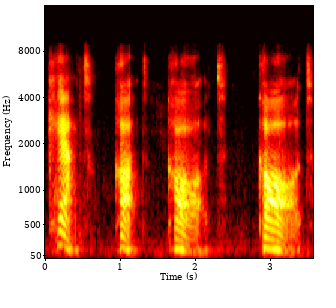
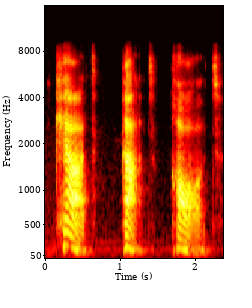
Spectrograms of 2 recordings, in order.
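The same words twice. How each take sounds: First: "Cat, cat, cart" with the long A in "cart"; short "cat", long held "cart"; three vowels contrasted. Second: "Cat, cat, cart" with the last A held long; three vowels contrasted. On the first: Teacher repeating the contrast of cat and cart. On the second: Teacher contrasting cat, cut and cart. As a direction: keep "cat" short, stretch "cart". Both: Shown as a demonstration. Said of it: "en la última yo alargo la vocal".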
